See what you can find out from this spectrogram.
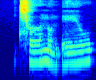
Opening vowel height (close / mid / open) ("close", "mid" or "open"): mid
